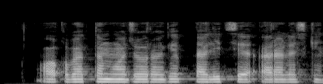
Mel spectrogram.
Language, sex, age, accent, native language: Uzbek, male, 12-17, Navoiy, Uzbek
